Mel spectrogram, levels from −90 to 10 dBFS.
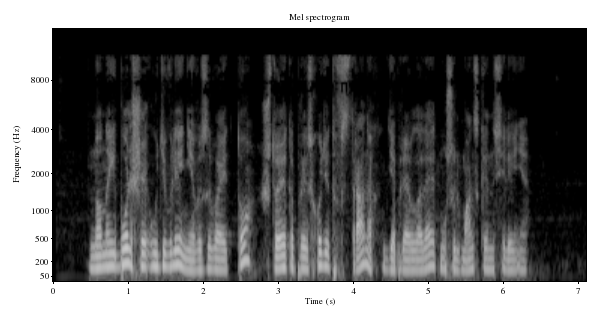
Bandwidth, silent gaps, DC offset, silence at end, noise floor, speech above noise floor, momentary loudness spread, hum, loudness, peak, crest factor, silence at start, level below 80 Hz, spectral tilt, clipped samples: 11.5 kHz; none; under 0.1%; 0.8 s; -70 dBFS; 49 dB; 9 LU; none; -22 LUFS; -6 dBFS; 16 dB; 0.5 s; -46 dBFS; -7 dB/octave; under 0.1%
